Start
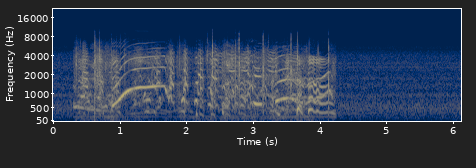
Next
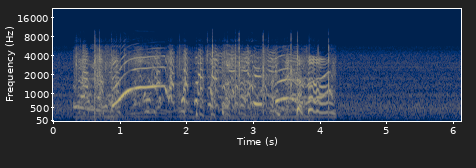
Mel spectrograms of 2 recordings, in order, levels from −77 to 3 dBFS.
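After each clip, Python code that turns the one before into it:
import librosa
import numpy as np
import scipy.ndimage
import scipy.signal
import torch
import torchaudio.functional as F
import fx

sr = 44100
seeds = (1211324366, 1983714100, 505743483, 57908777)

y = scipy.signal.sosfilt(scipy.signal.butter(2, 58.0, 'highpass', fs=sr, output='sos'), x)
y = fx.notch(y, sr, hz=6300.0, q=6.5)
y = y * librosa.db_to_amplitude(2.5)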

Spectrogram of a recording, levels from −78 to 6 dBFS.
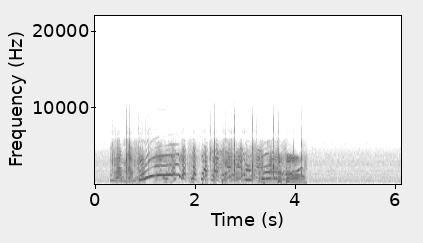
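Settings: y = fx.low_shelf(x, sr, hz=190.0, db=-7.5)
y = y * librosa.db_to_amplitude(-8.0)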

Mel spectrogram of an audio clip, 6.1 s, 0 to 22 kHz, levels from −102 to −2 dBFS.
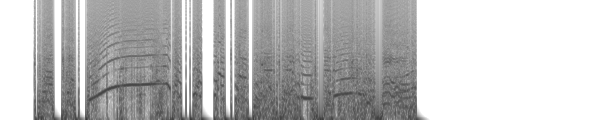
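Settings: y = fx.schmitt(x, sr, flips_db=-29.5)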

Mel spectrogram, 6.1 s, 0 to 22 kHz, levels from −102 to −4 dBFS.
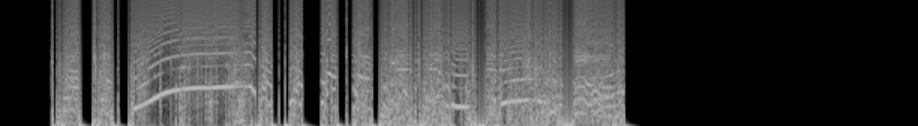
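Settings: y = fx.upward_expand(x, sr, threshold_db=-46.0, expansion=1.5)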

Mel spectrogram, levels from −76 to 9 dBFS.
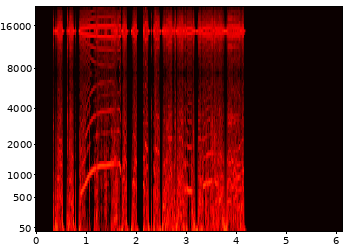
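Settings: y = (np.kron(scipy.signal.resample_poly(x, 1, 3), np.eye(3)[0]) * 3)[:len(x)]
y = y * librosa.db_to_amplitude(-6.5)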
